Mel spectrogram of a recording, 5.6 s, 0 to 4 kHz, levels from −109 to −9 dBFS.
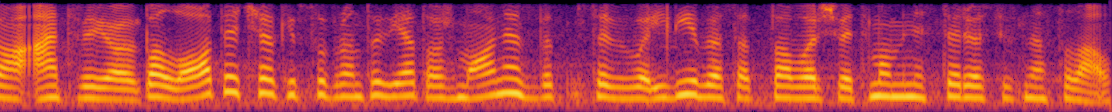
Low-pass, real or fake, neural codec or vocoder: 3.6 kHz; real; none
